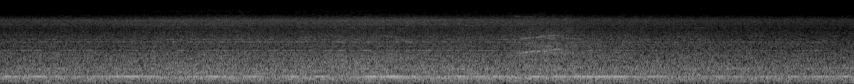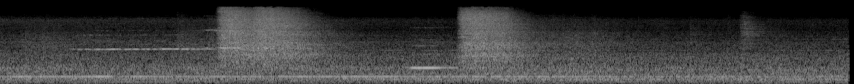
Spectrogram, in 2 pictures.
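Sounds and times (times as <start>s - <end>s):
electric train rumble: 0.0s - 17.0s
faint high squeal: 5.1s - 6.0s, 9.2s - 11.0s
compressed air hiss: 10.7s - 12.0s, 13.1s - 14.1s.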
